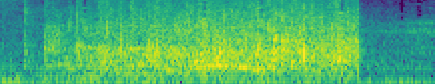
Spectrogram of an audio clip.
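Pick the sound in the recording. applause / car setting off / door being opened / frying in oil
applause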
